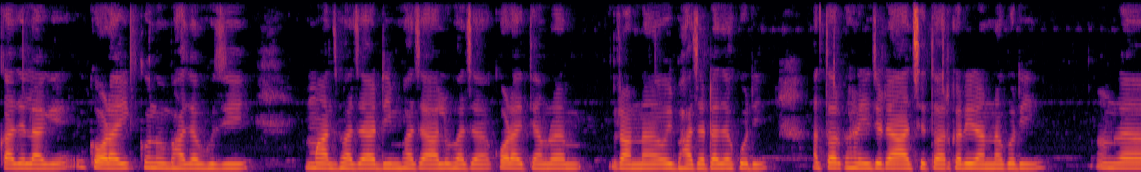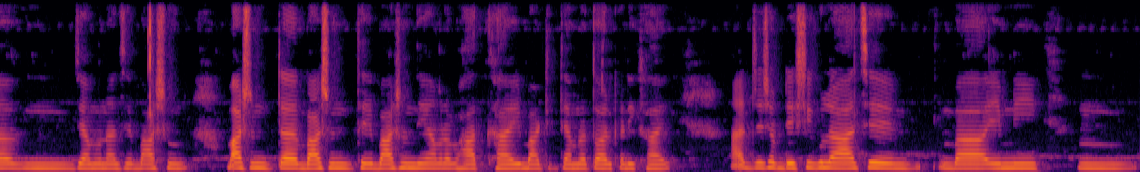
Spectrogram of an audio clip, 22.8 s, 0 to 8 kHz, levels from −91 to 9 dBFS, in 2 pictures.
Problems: background sounds at intervals, background conversations at intervals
